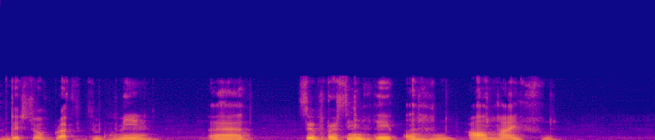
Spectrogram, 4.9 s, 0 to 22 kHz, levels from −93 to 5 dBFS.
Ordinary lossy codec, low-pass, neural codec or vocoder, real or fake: none; 9.9 kHz; autoencoder, 22.05 kHz, a latent of 192 numbers a frame, VITS, trained on one speaker; fake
